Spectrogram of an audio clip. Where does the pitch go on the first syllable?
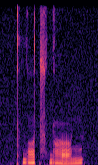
rising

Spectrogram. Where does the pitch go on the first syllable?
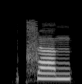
low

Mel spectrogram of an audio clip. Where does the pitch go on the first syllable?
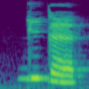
high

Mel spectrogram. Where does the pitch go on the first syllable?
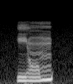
rising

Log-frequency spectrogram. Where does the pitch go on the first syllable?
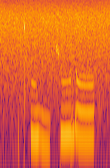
high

